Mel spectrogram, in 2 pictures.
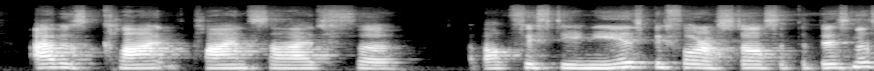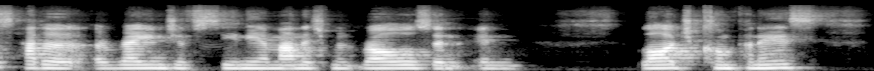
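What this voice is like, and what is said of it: Liverpool English accent. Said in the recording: “you might tell by the accent, I'm not originally Australian ... I'm from Liverpool in the north of England ... the accent's obviously not going anywhere”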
